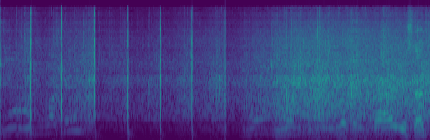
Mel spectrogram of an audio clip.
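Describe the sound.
Audience applause welcomes a speaker at a talk on home automation. A few sharp, separate claps come first while a voice speaks, then a broad, steady patter of clapping swells in and holds to the end.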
